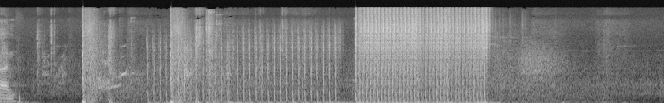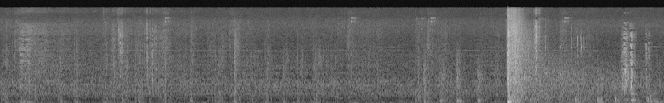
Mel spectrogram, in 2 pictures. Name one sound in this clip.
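Footsteps run over the ground.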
